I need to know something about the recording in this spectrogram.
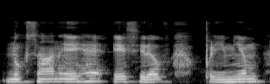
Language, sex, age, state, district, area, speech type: Punjabi, male, 18-30, Punjab, Hoshiarpur, urban, spontaneous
